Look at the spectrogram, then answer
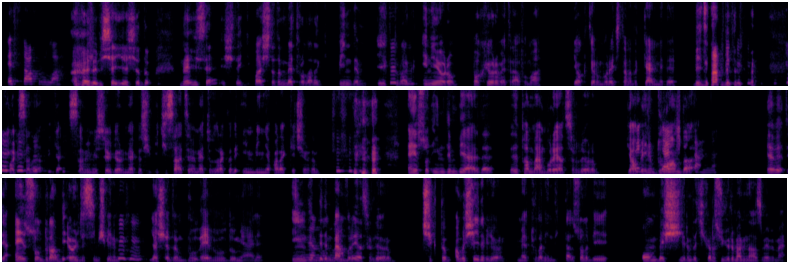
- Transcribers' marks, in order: laughing while speaking: "Öyle"; laughing while speaking: "Bir daha biniyorum"; chuckle; chuckle
- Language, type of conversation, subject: Turkish, podcast, Yolda yönünü kaybettiğin bir anı bize anlatır mısın, o anda ne yaptın?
